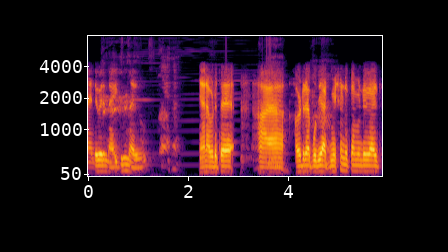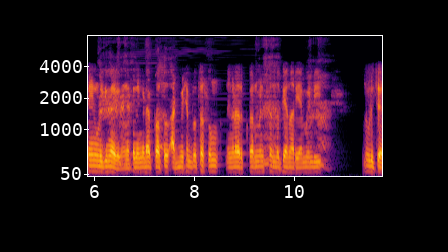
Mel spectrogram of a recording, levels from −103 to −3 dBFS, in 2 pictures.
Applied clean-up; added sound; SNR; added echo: classical method log-MMSE.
